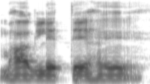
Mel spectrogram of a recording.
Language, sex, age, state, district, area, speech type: Hindi, male, 30-45, Uttar Pradesh, Lucknow, rural, spontaneous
